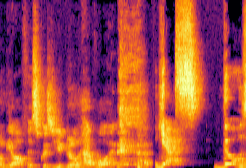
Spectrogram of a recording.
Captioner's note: laughs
